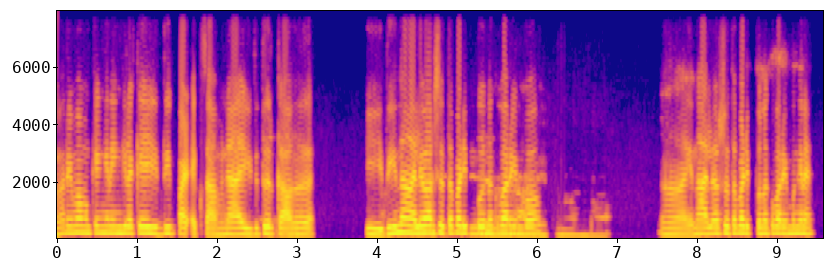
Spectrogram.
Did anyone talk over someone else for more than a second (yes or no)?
yes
